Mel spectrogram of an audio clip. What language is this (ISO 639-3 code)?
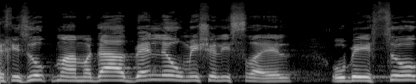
heb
